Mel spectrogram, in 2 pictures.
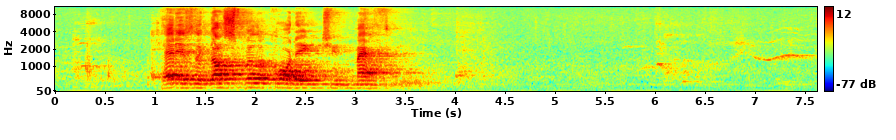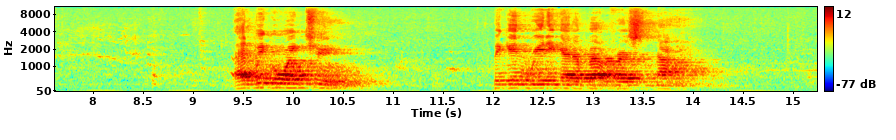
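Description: A man speaks forcefully into a microphone in bursts, with pauses between.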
